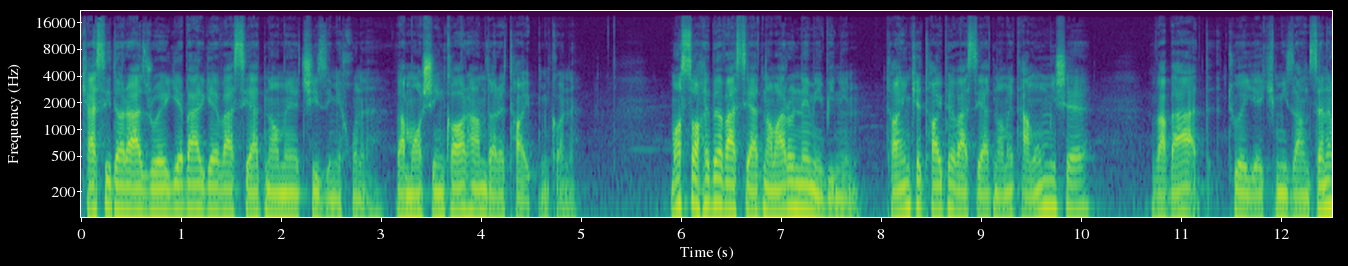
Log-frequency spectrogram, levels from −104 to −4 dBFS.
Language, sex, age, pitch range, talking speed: Persian, male, 20-39, 90-115 Hz, 155 wpm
